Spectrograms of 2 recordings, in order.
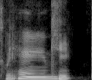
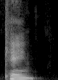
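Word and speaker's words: Kean: It's Keene. – Keene. Sorry. – It's okay. – She's one of my heroes, actually. Like, I love her, but I apologize for messing up her name. – That's okay. It's spelled a certain way and it causes people to be confused.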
